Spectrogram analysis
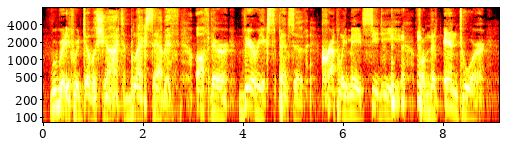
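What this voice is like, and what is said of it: Radio announcer voice. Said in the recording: “You do the radio voice now.”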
